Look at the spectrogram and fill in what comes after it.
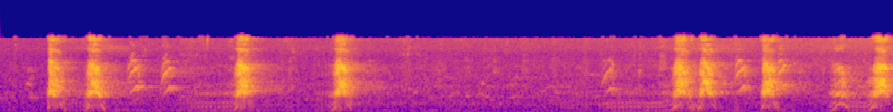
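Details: Bogi, a Vizsla, playing with a neighbour's dog that came to greet on arrival in Szarvas; short sharp barks and yips come in clusters, a pair near the start, then scattered single barks, a quiet gap, and a rapid run of barks toward the end.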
